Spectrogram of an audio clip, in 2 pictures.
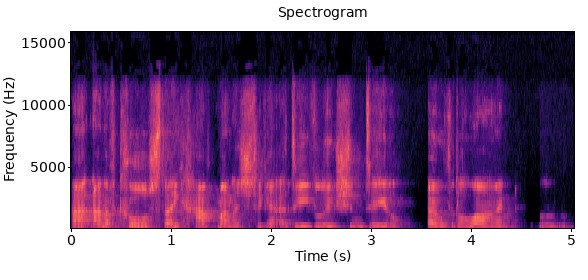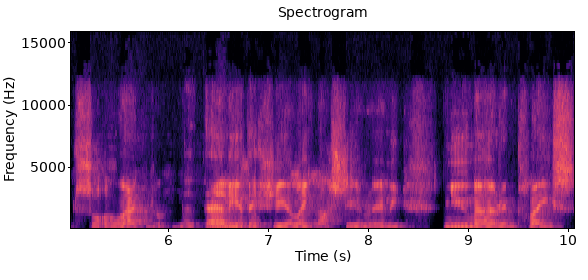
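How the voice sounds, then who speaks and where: Using a Liverpool accent, a man speaks at a fairly low pitch and a moderate pace with ordinary pitch variation. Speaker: business leader, conference panellist. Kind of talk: panel discussion.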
